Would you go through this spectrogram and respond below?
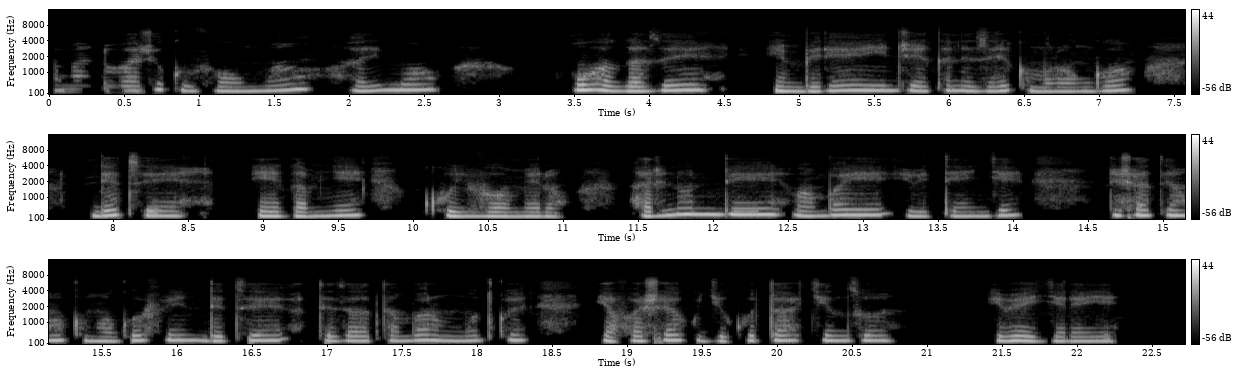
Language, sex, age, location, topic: Kinyarwanda, female, 36-49, Huye, health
